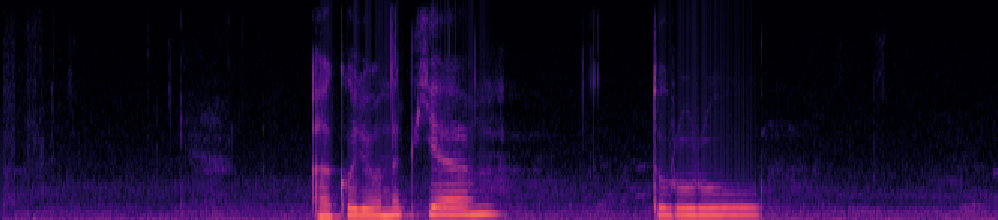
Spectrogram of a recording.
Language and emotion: Russian, positive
